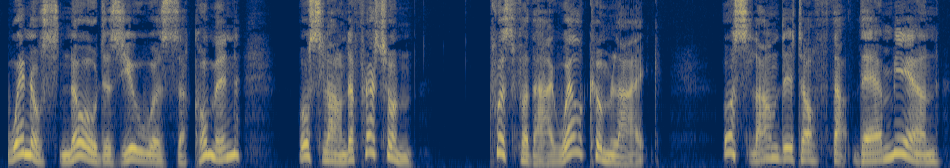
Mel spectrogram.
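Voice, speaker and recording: A man's voice: on the high side, sing-song, takes it slowly, no echo, clean studio sound, pitched above the performer's own voice, heavily acted. A man voicing a humble, shy male hedgehog in a storybook, speaking in a broad West Country rustic dialect with earnest eagerness. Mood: eager.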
